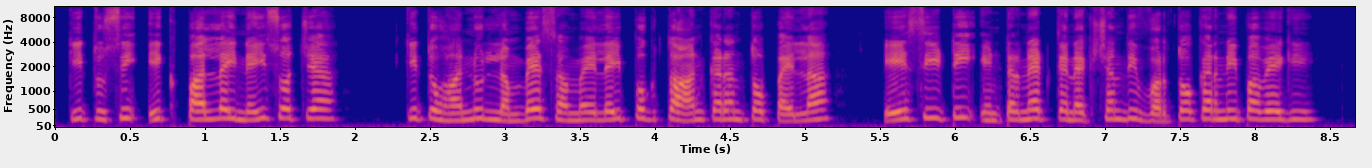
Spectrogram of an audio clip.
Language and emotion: Punjabi, disgusted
